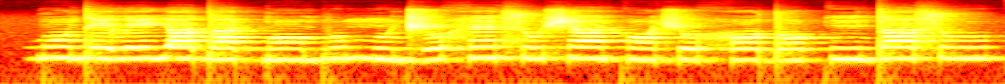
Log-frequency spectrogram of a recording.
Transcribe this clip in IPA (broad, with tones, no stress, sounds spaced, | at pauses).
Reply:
ɡ ɔ̃˧ d e˨ l e˧ j a˧ d a˨ ɡ͡b ɔ̃˨ b u˧ m ũ˨ d͡ʒ o˨˦ h ɛ̃˦ s u˧ ʃ ã˦ k ɔ̃˧ ʃ o˧ h ɔ˧ d ɔ˧ k ĩ˧ d a˦ s u˦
